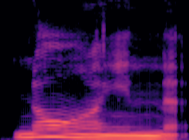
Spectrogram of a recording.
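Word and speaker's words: nine: And the last one 9. 9. Also here we will not pronounce E letter.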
